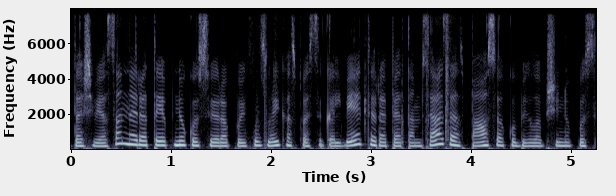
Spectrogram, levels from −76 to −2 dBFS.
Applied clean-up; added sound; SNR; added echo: neural separator model SepFormer DNS4.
